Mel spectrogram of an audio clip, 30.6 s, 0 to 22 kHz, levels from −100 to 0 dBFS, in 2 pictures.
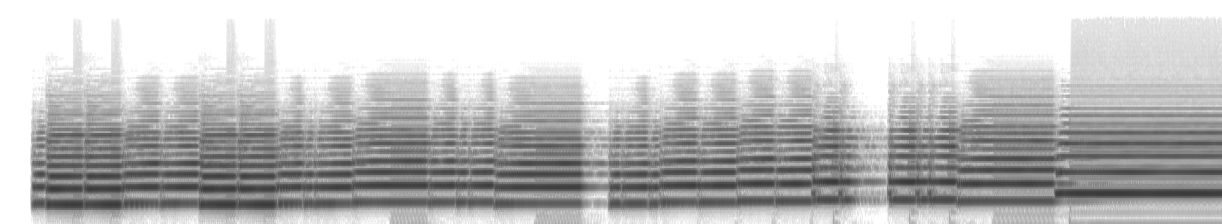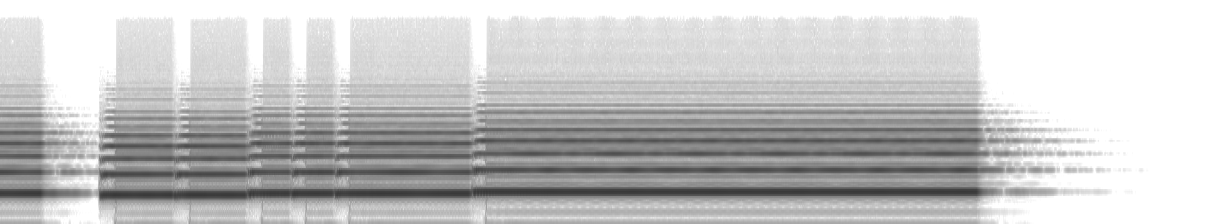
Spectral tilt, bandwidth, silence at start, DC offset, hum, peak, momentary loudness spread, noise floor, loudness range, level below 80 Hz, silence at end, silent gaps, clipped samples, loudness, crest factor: -4 dB/octave; 6.6 kHz; 0.4 s; under 0.1%; none; -14 dBFS; 4 LU; under -90 dBFS; 2 LU; -86 dBFS; 2.75 s; none; under 0.1%; -25 LUFS; 10 dB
